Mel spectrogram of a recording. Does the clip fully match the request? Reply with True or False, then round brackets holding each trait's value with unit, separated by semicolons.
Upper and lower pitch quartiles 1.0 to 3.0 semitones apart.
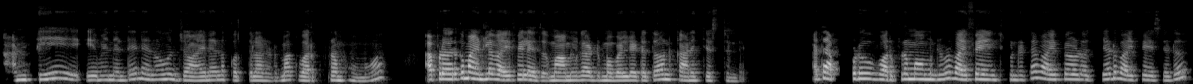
False (3.6 semitones)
